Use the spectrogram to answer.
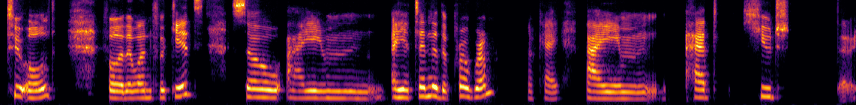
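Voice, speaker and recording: A woman's voice: medium pitch, no room sound. Italian-accented woman, young, presenting live online, dry close sound, lots of "okay?". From Italy. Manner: chatty, many fillers and "okay?" tags. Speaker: webinar presenter.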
